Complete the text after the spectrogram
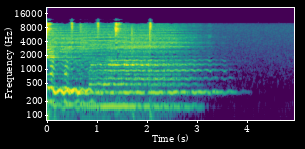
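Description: A man and women sing together through microphones.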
